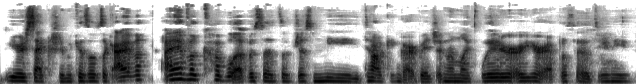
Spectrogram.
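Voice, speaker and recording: A woman co-hosting a laid-back podcast, her voice slightly low and a bit congested. She chats in an easygoing, relaxed way. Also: fast talker. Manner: relaxed, chatty, laughs easily. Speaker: podcast co-host. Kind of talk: casual chat.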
